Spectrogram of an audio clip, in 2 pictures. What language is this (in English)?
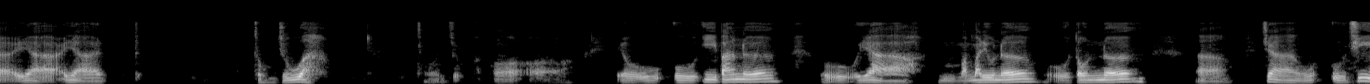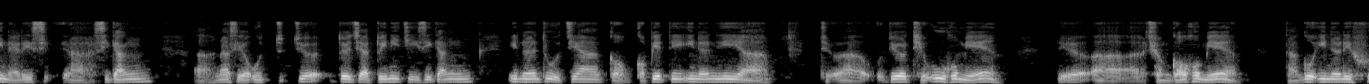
Min Dong Chinese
